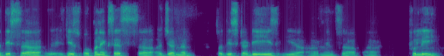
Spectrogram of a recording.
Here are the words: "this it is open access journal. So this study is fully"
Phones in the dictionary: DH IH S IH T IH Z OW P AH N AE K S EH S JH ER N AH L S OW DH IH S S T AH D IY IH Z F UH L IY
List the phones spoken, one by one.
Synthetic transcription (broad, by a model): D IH S IH T IH Z OW P AH N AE K S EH S JH ER N AH L S OW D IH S S T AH D IY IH S F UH L IY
